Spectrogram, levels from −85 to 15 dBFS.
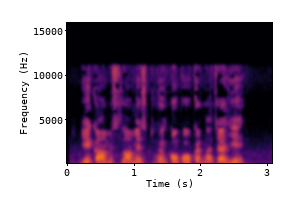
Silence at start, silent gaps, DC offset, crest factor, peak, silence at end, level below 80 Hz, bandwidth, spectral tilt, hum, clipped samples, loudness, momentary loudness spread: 0.2 s; none; under 0.1%; 18 dB; -4 dBFS; 0.45 s; -62 dBFS; 11.5 kHz; -3.5 dB/octave; none; under 0.1%; -22 LUFS; 8 LU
